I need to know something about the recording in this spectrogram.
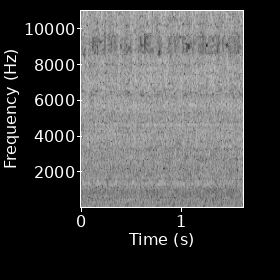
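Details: E46 BMW 325xi with P1349 misfire code and cylinder 4 fuel cut-off: rough, lumpy idle with an uneven low thump; coil and spark test good, and one cylinder is dropping out from weak compression.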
